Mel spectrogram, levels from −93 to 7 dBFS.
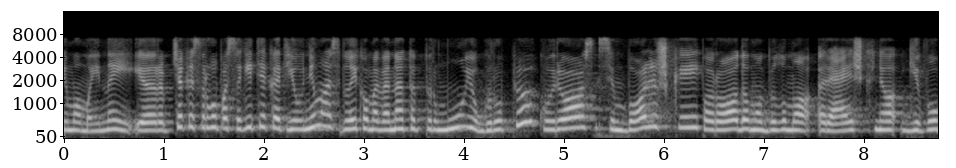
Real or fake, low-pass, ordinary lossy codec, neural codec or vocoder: fake; 7.2 kHz; Opus, 64 kbps; codec, 16 kHz, 6 kbps, DAC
